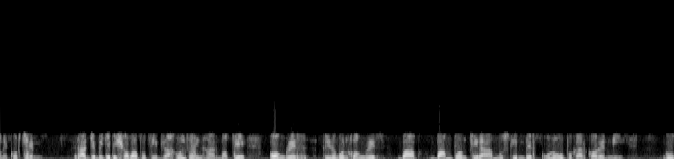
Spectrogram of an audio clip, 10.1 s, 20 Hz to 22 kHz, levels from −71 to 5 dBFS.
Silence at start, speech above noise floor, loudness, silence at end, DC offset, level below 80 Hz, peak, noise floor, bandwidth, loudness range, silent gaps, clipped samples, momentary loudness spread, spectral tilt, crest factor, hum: 0 s; 32 dB; -19 LUFS; 0 s; under 0.1%; -70 dBFS; 0 dBFS; -51 dBFS; 3.9 kHz; 2 LU; none; under 0.1%; 9 LU; -3.5 dB/octave; 18 dB; none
